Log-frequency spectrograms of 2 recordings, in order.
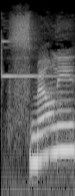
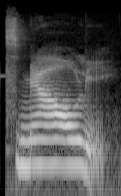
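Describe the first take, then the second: First: Said in the usual way. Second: "smelly" with a held double L, "smel-li"; singlish. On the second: Shown as a demonstration. Singlish take of the word.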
